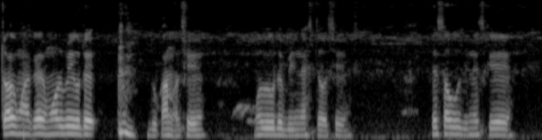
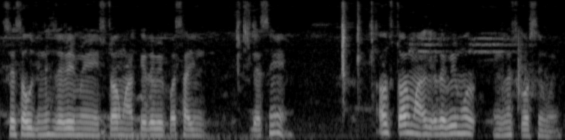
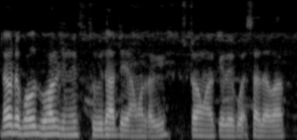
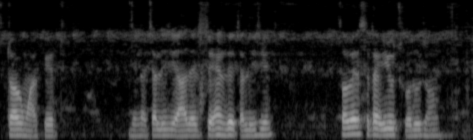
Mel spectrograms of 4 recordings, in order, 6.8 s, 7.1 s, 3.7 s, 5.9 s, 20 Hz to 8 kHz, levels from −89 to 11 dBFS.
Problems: background sounds at intervals, background conversations at intervals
